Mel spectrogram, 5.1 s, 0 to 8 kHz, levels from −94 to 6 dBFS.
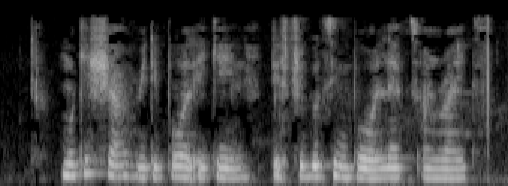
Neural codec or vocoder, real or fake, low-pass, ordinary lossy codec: none; real; 7.2 kHz; MP3, 24 kbps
